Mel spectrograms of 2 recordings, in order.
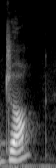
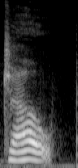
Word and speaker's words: Joe: Zacznę jednak od wymowy, bo to imię można wymawiać na dwa sposoby: albo Joe, albo Joe.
